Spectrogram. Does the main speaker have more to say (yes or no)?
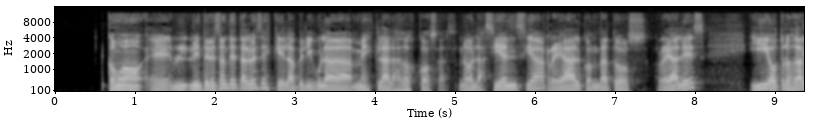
yes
